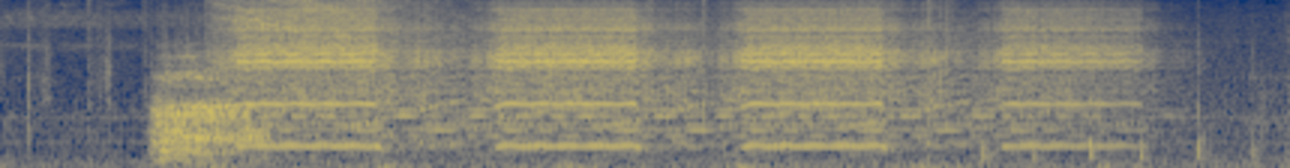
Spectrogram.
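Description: An alarm blares in four long pulses.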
